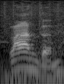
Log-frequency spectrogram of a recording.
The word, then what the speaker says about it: London: Landon.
